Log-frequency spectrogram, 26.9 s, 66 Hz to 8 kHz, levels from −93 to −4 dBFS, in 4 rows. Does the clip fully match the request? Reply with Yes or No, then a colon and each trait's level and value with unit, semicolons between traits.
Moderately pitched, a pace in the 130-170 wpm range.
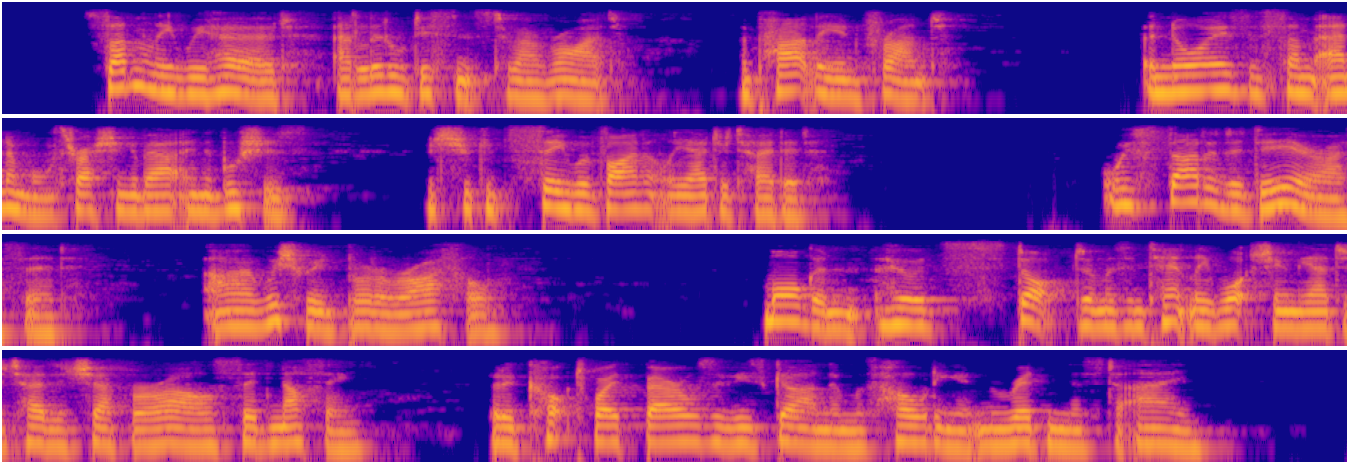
Yes: medium, 150 Hz; average, 165 wpm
